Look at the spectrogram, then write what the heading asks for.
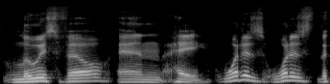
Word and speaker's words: Louisville: We pronounce it Louisville down here. It's kind of different. Everybody thinks it's Louisville, but it's Louisville.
